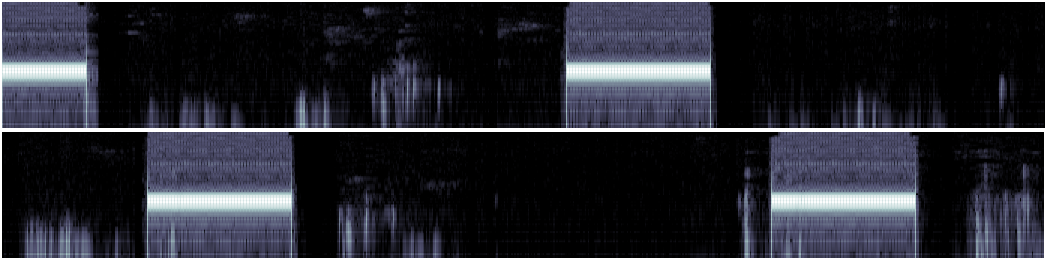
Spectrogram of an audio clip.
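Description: A telephone ringback tone repeats as a call is transferred to voicemail: four even, steady buzzing rings of about a second each, separated by long quiet gaps with faint background noise.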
